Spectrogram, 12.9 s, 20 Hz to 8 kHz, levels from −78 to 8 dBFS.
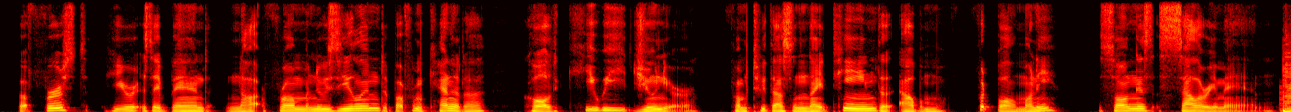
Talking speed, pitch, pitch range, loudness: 125 wpm, 125 Hz, 105-135 Hz, -21 LUFS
